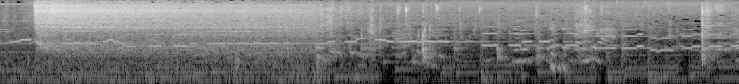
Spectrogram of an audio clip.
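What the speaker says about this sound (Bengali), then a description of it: "এখন আমি তেলের ভিতরে পিঠার লেইটাকে দিয়ে দিচ্ছি।" Jackfruit malpua batter drops into hot oil with a sharp burst of loud sizzling that slowly fades into steady bubbling frying, punctuated by light clinks and scraping, with faint talk in the background.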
